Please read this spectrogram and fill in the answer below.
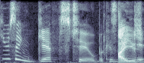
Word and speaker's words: GIF: I like using GIFs too because I they use GIFs so That's much.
